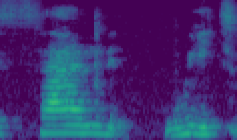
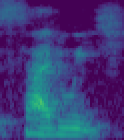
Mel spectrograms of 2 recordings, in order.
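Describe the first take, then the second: First: The d sound is pronounced in the word. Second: The d sound is left out of the word. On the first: The speaker calls it wrong. "ba aka ce sandwich ba" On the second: The speaker calls it right. "sai dai ka ce sandwich"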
